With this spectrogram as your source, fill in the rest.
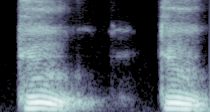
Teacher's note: Jadi ada ikutan hamsnya yang keluar ya, ada aliran udara yang ikut keluar. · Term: logatnya orang Jawa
